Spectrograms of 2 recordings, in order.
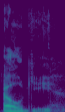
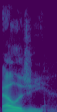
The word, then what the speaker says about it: elegy: would ever sing an algae I'm looking at how to pronounce it oh it's an elegy elegy is often confused with eulogy okay elegy got it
